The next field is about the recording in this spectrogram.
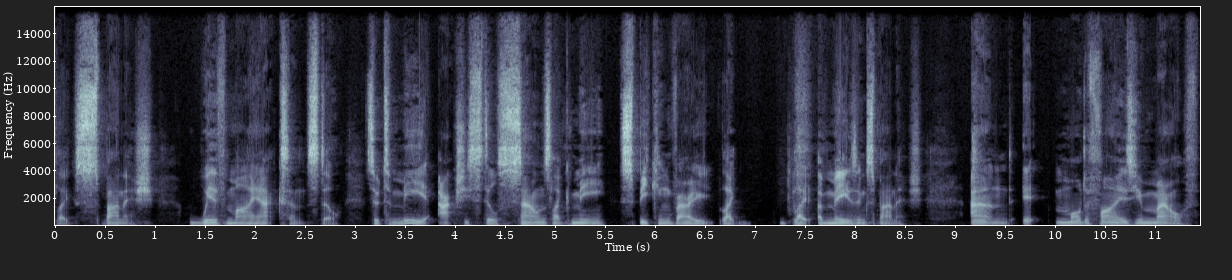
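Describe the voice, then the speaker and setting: Deep-voiced man chatting on a podcast. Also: no room sound, studio quality. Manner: rambling, filler-heavy, many restarts. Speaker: podcast host. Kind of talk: casual chat.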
